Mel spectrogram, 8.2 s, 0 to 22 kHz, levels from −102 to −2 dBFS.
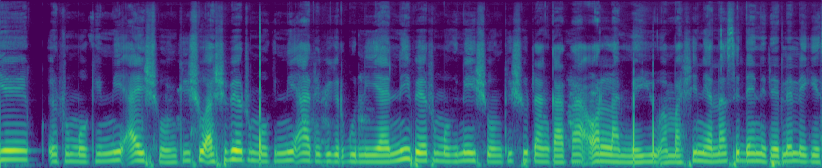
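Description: At 2.60 to 2.62 s, then 6.34 to 6.55 s as a double hit, a loud pop stands well above the speech, likely a voltage pulse from a plug, switch or static. Unlike a dropout or digital click, the speech carries on unbroken underneath.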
